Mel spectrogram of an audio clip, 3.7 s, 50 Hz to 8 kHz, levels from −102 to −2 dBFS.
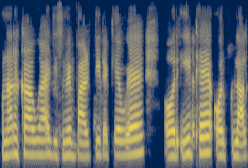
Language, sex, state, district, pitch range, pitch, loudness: Hindi, male, Bihar, Jamui, 200-220 Hz, 210 Hz, -16 LUFS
